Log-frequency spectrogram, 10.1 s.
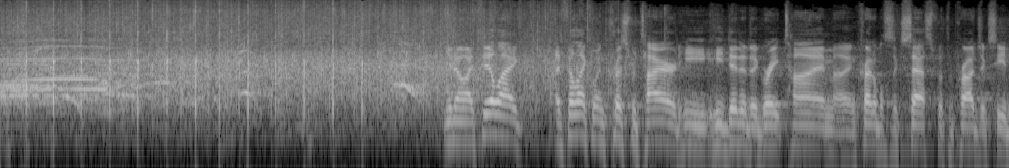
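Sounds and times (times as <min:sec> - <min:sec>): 
audience applause: 0:00.0 - 0:06.7
speech: 0:04.4 - 0:10.0.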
